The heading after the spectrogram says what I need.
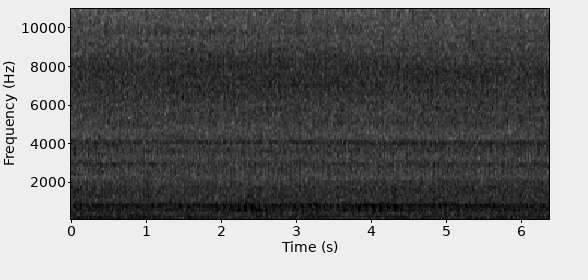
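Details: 2006 Honda Odyssey petrol V6 idling with a loose uneven knock under dense hissy engine noise; persists after replacing water pump, timing belt, tensioner, pulleys and power steering pump.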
